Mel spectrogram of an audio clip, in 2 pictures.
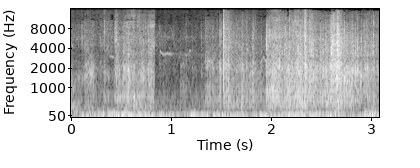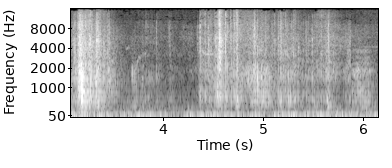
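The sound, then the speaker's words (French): Parchment paper crinkles and rustles in several uneven bursts, with a sharper crackle near the middle, as a sheet is laid on a baking tray and smoothed flat for a tart. No one speaks. “J'ai donc disposé mon papier sulfurisé.”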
